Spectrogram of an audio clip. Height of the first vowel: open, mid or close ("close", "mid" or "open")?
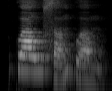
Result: open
